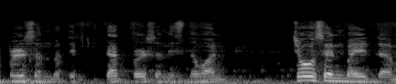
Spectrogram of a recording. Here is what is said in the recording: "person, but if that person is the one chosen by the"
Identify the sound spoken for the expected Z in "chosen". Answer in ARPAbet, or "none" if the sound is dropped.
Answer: S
